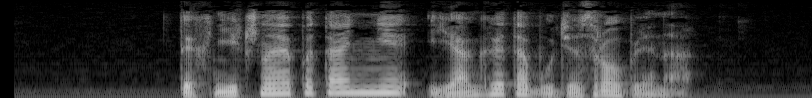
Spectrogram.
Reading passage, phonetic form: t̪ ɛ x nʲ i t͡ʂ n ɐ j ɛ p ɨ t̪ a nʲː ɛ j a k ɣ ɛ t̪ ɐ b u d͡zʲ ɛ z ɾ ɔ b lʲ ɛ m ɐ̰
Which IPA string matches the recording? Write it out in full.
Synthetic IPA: t̪ ɛ x nʲ i t͡ʂ n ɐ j ɛ p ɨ t̪ a nʲː ɛ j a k ɣ ɛ t̪ ɐ b u d͡zʲ ɛ z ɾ ɔ b lʲ ɛ n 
